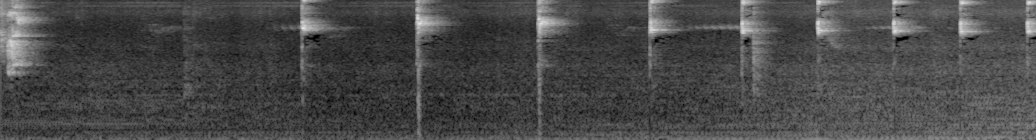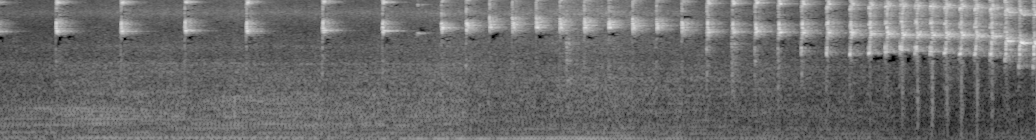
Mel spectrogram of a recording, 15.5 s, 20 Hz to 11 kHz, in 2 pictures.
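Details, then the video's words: Competition lovebird from Sambas, West Kalimantan, Indonesia, singing in an online contest: high, clipped chirps that start sparse, then come faster and faster until they merge into a long, rapid, shrill trill at the end. "LOMBA LOVEBIRD ONLINE 15"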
